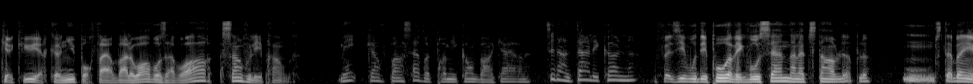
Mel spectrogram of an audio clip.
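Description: From 2.7 s to 6.46 s there is automatic gain rising. Around 2.5 s the voice drops by about 14 dB as the talker moves back, and the gain control responds by slowly raising its gain by about 6 dB over nearly four seconds. What sets this apart from a talker simply moving closer is that the room noise swells along with the voice. A real change in distance would raise the voice alone.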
